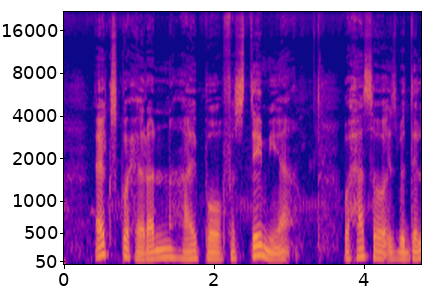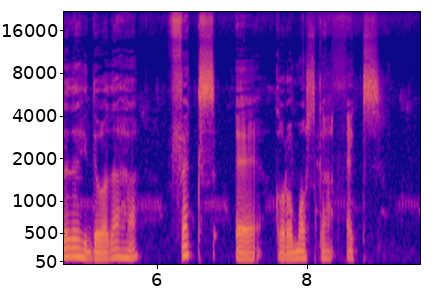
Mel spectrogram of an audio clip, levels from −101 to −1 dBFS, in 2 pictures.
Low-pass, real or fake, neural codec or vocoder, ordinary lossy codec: none; real; none; none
